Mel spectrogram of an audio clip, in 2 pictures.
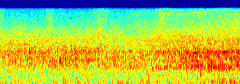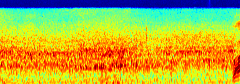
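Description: Steady road-traffic noise from a busy multi-lane highway below, swelling slightly about halfway through as vehicles pass.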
